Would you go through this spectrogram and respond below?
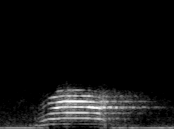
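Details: Loud meow from a very vocal male pet cat: the tone rises quickly, then holds steady and bright for about half a second before fading, in an otherwise quiet indoor setting.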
